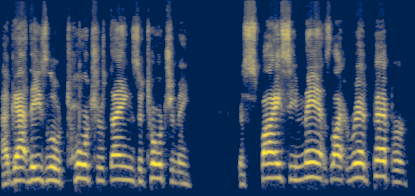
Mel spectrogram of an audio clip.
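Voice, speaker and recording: Her pitch fairly high and her speed normal, a middle-aged woman goes on earnestly in casual live stream talk. Nicotine withdrawal leaves her shaky, and her manner is rambling and confiding.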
